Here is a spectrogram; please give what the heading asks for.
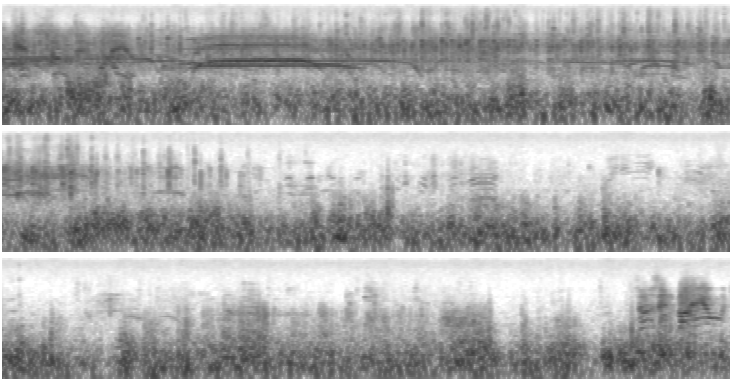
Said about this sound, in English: Missed that in the applause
